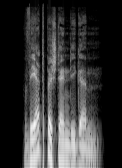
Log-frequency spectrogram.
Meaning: strong dative masculine/neuter singular of wertbeständig
- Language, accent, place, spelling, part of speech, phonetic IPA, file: German, Germany, Berlin, wertbeständigem, adjective, [ˈveːɐ̯tbəˌʃtɛndɪɡəm], De-wertbeständigem.ogg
